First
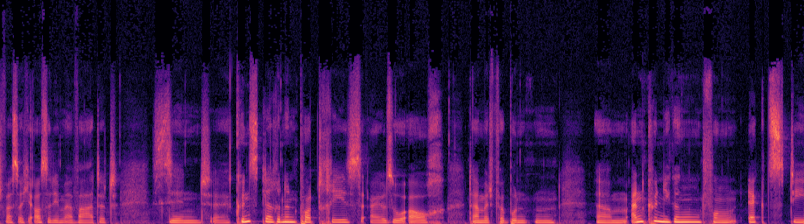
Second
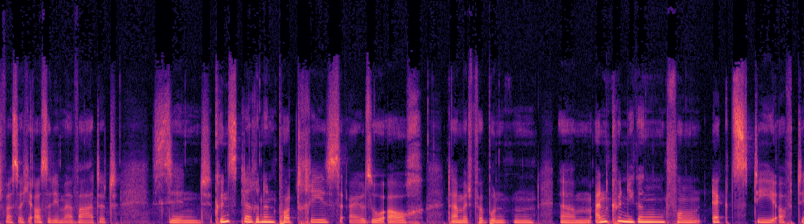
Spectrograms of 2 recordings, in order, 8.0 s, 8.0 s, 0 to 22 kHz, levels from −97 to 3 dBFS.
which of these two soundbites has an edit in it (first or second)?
second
